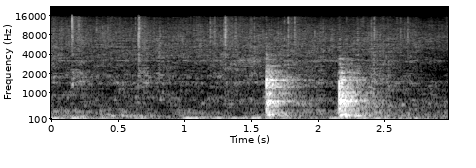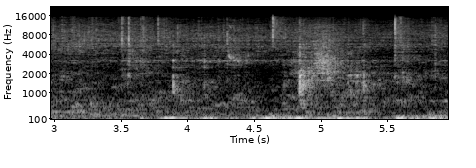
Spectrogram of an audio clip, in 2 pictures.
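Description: Semolina pancake batter (rava dosa) sizzling on a hot pan, with light ticks. Two short knocks come about one and a half and two seconds in.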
